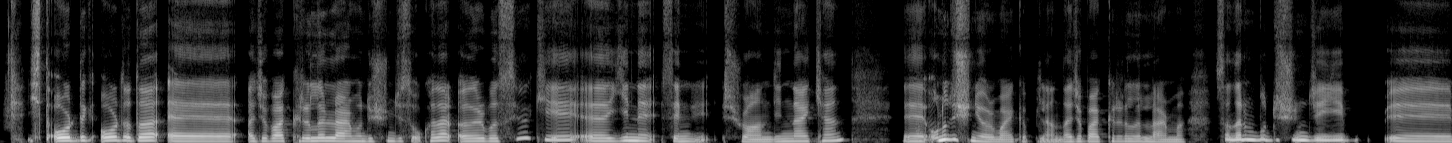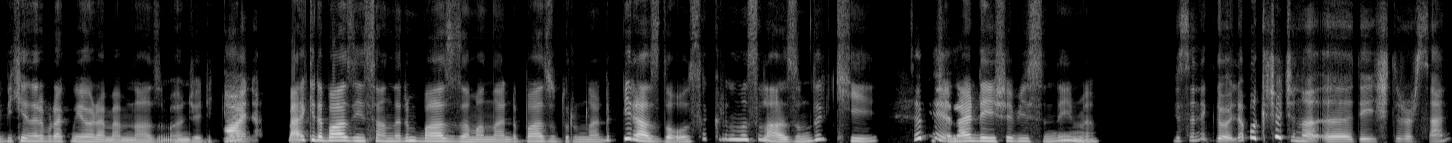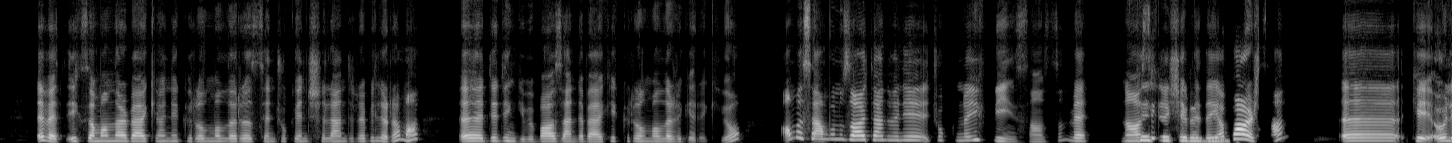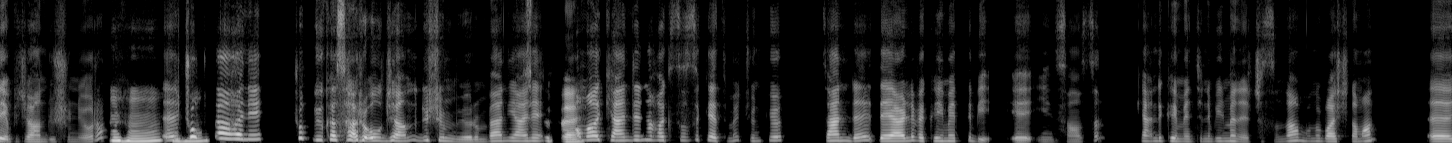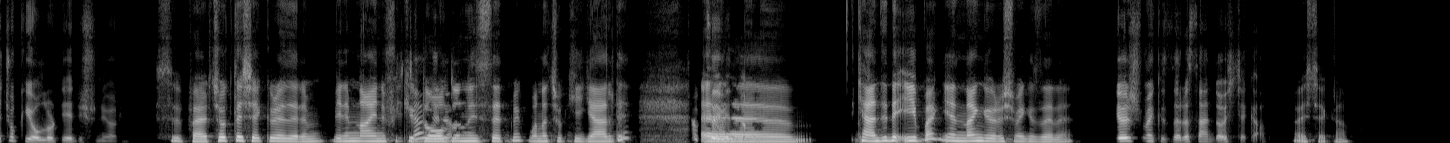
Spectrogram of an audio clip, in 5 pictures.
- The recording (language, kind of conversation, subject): Turkish, advice, Herkesi memnun etmeye çalışırken neden sınır koymakta zorlanıyorum?
- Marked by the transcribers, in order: other background noise; laughing while speaking: "hasar olacağını düşünmüyorum"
